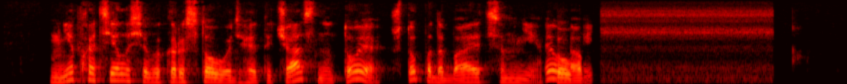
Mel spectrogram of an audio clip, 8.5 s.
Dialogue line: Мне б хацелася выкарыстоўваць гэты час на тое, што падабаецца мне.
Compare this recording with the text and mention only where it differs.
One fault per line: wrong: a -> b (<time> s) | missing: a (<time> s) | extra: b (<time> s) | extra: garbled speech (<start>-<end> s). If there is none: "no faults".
extra: garbled speech (5.4-5.9 s)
